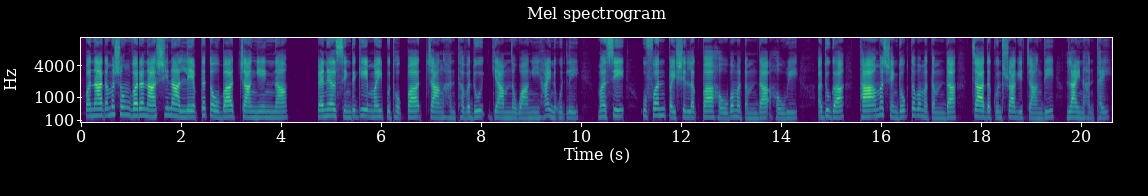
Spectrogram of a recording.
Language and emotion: Manipuri, neutral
